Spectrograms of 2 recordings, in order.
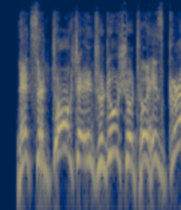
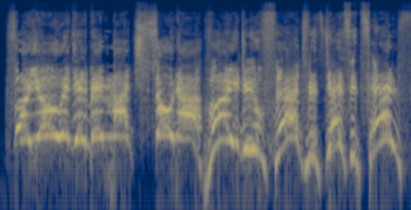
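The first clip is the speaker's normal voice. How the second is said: menacing shout; 10 semitones higher than usual. Acted. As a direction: hurl it at the horde. Threatening the horde.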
